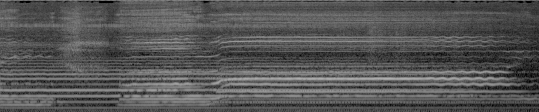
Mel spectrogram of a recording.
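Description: Women's barbershop quartet singing a cappella in close four-part harmony: a few sustained chord changes, then a slide up about three seconds in to a long held chord with vibrato, which fades away just before the end.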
